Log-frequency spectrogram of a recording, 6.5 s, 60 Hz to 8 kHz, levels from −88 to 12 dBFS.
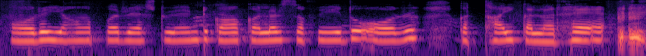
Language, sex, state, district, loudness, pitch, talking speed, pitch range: Hindi, female, Bihar, Saharsa, -22 LUFS, 240 Hz, 100 wpm, 235-245 Hz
